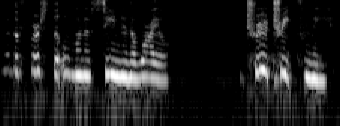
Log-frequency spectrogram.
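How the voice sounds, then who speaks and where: A woman voicing a menacing male pirate fox robot with slow, sinister pirate talk. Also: sits high, darkish tone, lightly acted. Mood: pleading.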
